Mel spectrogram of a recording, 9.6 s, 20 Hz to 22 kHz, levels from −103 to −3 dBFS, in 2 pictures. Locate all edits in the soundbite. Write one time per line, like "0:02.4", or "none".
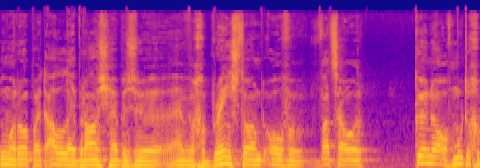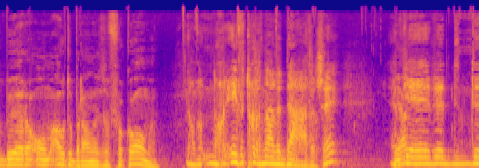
none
